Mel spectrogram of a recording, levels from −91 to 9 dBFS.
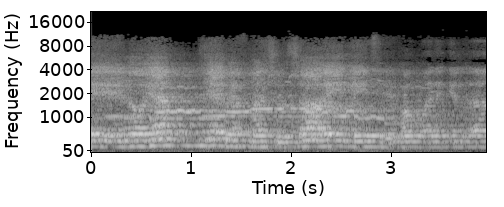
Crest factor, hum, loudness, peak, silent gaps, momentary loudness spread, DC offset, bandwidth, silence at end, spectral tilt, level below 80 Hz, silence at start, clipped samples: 14 dB; none; -15 LUFS; 0 dBFS; none; 7 LU; 0.2%; 11.5 kHz; 0 s; -4 dB/octave; -50 dBFS; 0 s; under 0.1%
